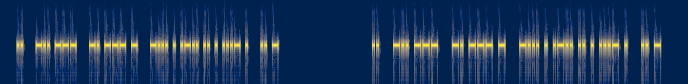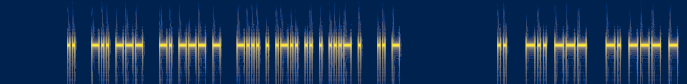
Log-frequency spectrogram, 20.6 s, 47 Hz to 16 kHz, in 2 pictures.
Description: Morse code, heard as a keyed tone, about 34 wpm, 700 Hz. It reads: I DO NOT BELIEVE IT I DO NOT BELIEVE IT I DO NOT BELIEVE IT I DO NOT
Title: Speed-Racing - Sets of 5 Words 28wpm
